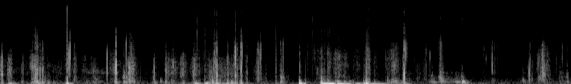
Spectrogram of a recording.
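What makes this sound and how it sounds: A thin bamboo stick scratches inside the ear canal of a life-size soft silicone ear model. Close, dense crackling and scraping comes through in quick irregular bursts of low, muffled rubbing, with occasional brighter clicks and pops.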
